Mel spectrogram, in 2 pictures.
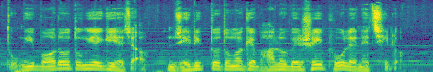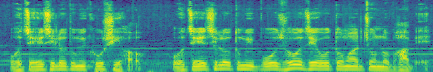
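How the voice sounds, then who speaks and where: A man voicing a helpful, earnest village man in an animated story, careful and reassuring in his manner. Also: fairly low pitch, brisk, faint music behind, close to an everyday voice. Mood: gently advising.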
